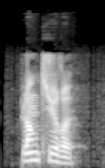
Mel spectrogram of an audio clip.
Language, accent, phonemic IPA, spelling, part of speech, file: French, France, /plɑ̃.ty.ʁø/, plantureux, adjective, LL-Q150 (fra)-plantureux.wav
- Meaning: 1. buxom, curvaceous 2. copious, lavish 3. fertile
